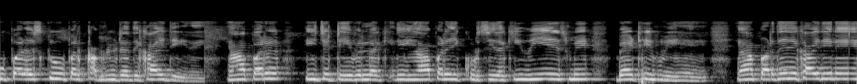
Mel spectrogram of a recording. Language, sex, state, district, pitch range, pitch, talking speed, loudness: Hindi, male, Chhattisgarh, Sarguja, 215-245 Hz, 235 Hz, 215 wpm, -14 LUFS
